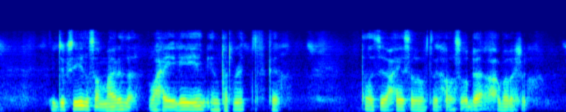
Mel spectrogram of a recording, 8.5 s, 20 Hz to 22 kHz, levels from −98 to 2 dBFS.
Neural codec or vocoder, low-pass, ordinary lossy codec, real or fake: codec, 16 kHz, 1 kbps, FunCodec, trained on LibriTTS, 50 frames a second; 7.2 kHz; none; fake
